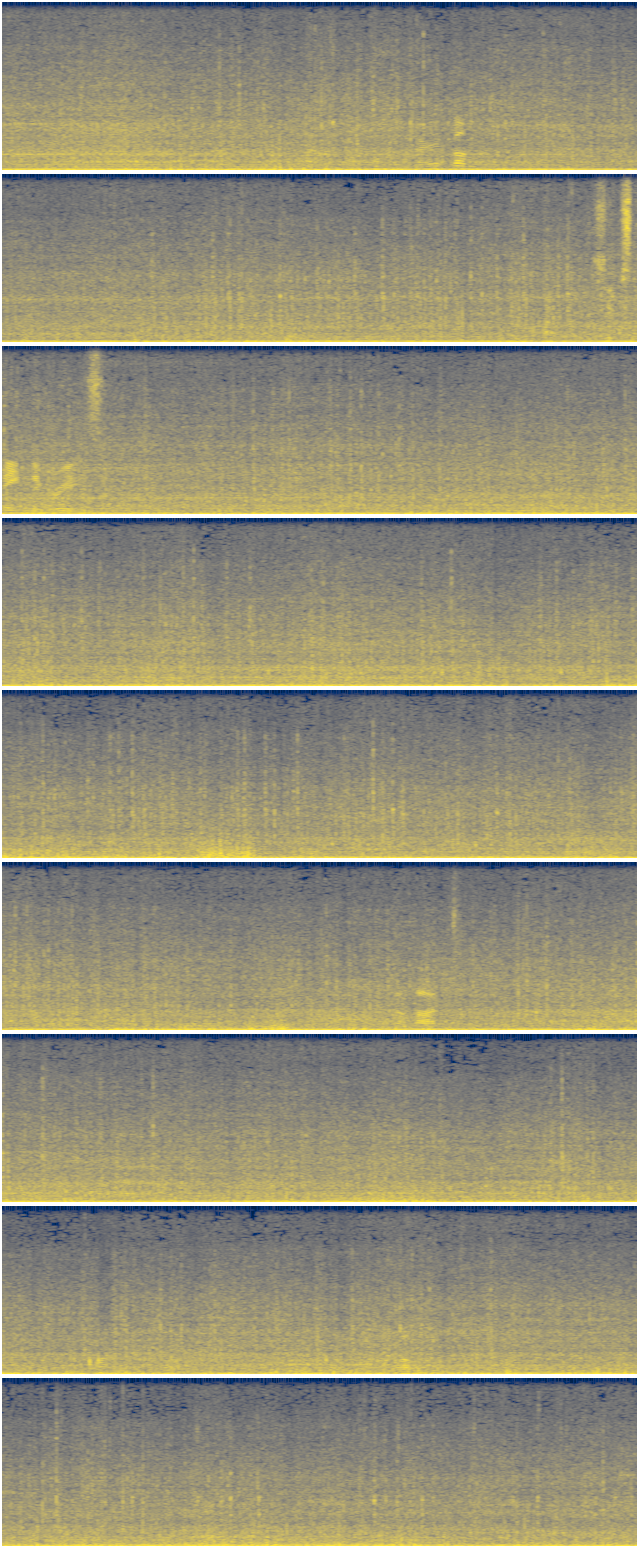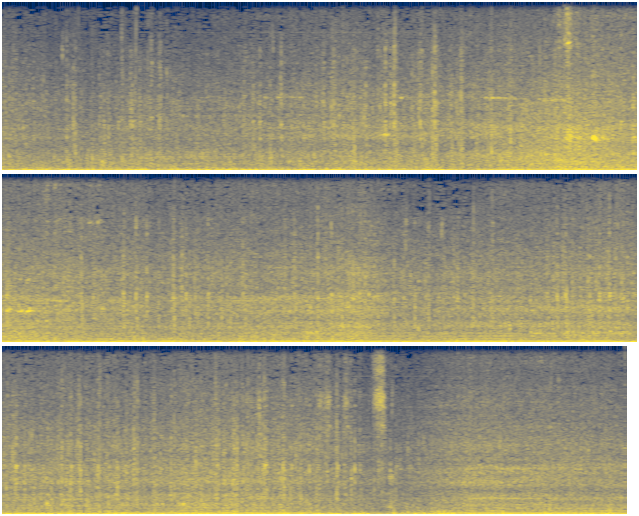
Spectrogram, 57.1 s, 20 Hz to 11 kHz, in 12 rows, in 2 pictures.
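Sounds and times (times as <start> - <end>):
motorcycle engine running: 0.0 - 57.0
wind noise on microphone: 0.0 - 57.0.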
